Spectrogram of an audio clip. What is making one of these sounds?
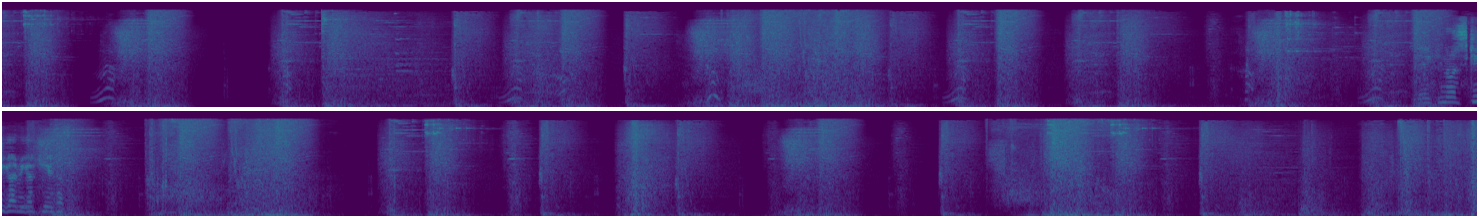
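Game spell effects and hits whoosh and crackle in bursts.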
